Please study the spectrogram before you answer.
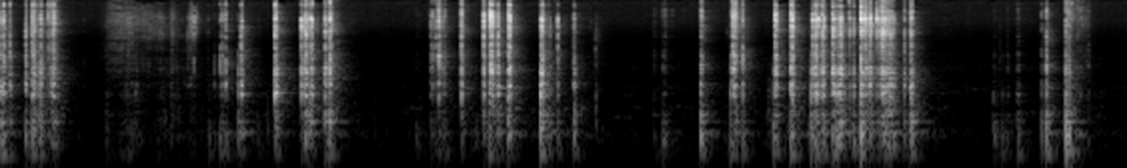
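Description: A metal needle scratches and picks along the cut line of a brittle brown dalgona honeycomb sugar candy disc resting on paper. Dry, bright scratching and crisp clicking come in irregular clustered bursts separated by short silences, with very little low end and almost no ring after each scrape.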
